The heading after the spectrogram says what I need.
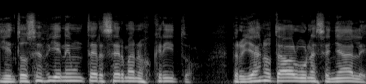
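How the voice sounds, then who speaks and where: Over a silent background in a very clean recording, a man speaks very fast. His tone is dark and mellow. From Venezuela. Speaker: novelist. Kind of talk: panel talk. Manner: animated, humorous storytelling.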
